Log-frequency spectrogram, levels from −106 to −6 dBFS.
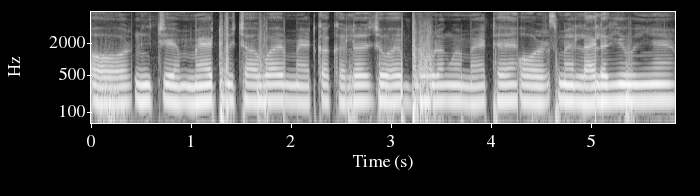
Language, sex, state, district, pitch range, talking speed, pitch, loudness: Hindi, male, Jharkhand, Sahebganj, 160-165 Hz, 215 wpm, 165 Hz, -16 LUFS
